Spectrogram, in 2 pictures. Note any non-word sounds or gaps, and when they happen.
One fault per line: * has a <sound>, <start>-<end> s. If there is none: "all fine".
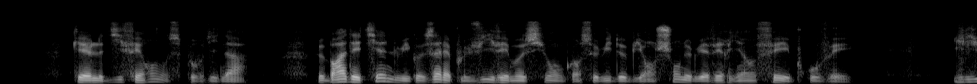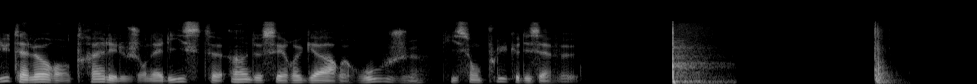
* has a thud, 16.5-17.1 s
* has a thud, 18.5-18.9 s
